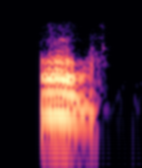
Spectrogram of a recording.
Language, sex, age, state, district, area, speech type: Manipuri, male, 30-45, Manipur, Churachandpur, rural, conversation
